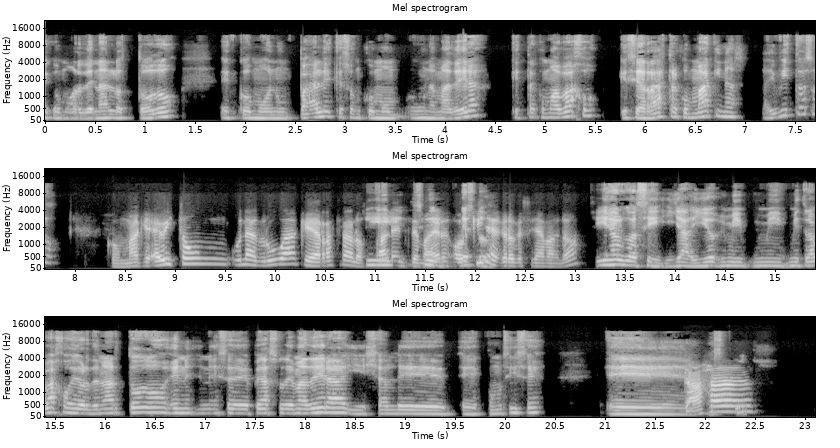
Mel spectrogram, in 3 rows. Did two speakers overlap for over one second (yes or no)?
yes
